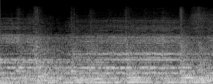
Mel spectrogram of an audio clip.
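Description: Dramatic background music: a score with choir-like voices held over repeating low bass notes.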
